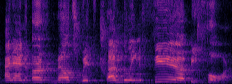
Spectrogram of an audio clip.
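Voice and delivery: slow, "earth", "melts", "trembling fear" each weighted; emphasized text. Shown as a demonstration. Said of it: "We need all those texts".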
